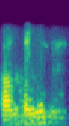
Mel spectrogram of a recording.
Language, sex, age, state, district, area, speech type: Hindi, male, 30-45, Uttar Pradesh, Chandauli, rural, conversation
